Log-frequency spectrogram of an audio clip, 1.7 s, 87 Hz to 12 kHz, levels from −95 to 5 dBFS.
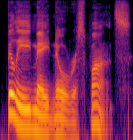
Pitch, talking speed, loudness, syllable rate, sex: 120 Hz, 145 wpm, -19 LUFS, 4.8 syllables/s, male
